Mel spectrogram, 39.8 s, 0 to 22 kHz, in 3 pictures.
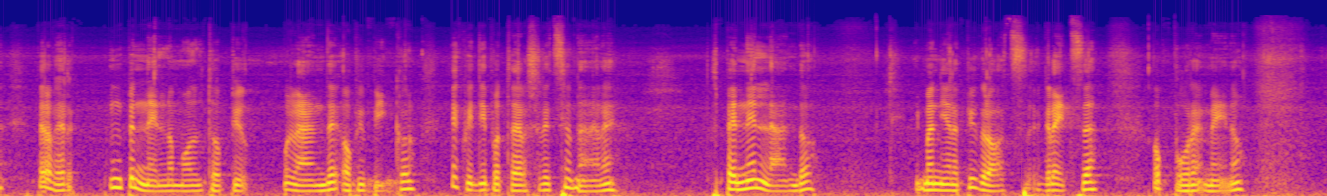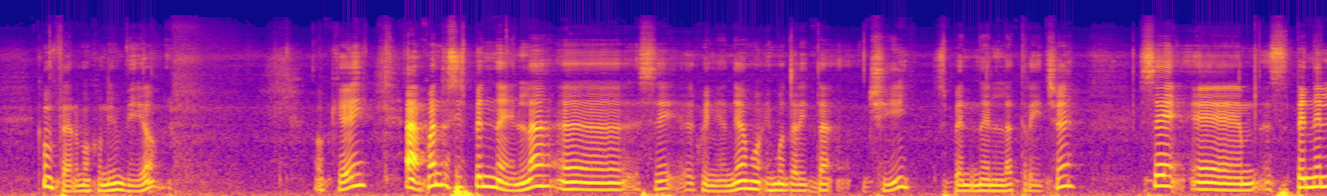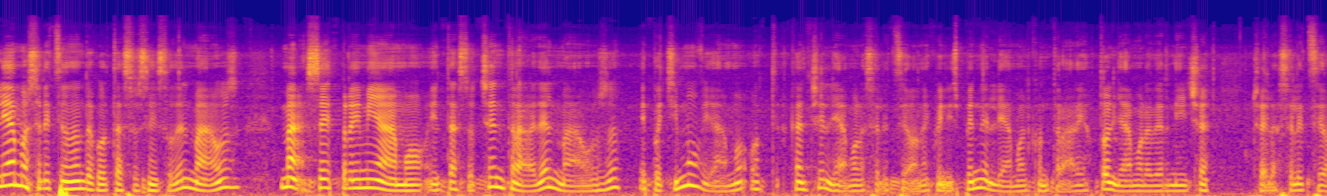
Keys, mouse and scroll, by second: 0.4-0.8 scroll down 3, 1.7-2.2 scroll up 4, 2.3-2.7 scroll down 3, 2.7-3.7 scroll up 3, 12.7 click, 13.8 Return, 18.4 a, 22.0 c, 23.3 click, 31.8 middle click.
